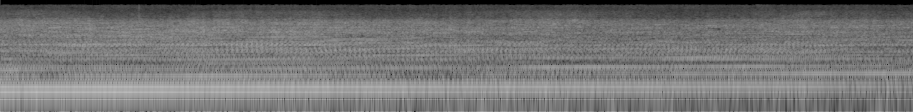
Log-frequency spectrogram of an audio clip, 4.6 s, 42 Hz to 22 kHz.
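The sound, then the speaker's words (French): A Renault 5 car accelerating hard through the gears, engine holding a loud, steady droning hum with strong tonal harmonics that barely climb during a long pull in third gear at high speed. “La troisième est beaucoup plus longue à monter. C'est normal. On est déjà à 140. Pour une R5, c'est pas mal.”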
